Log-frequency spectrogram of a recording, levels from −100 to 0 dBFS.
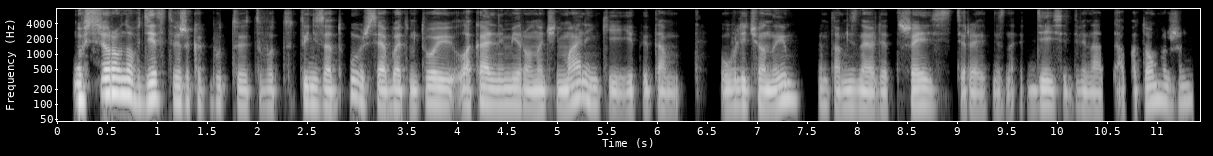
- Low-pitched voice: Yes, low, 100 Hz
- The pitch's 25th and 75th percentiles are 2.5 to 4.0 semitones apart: Yes, average, 2.9 semitones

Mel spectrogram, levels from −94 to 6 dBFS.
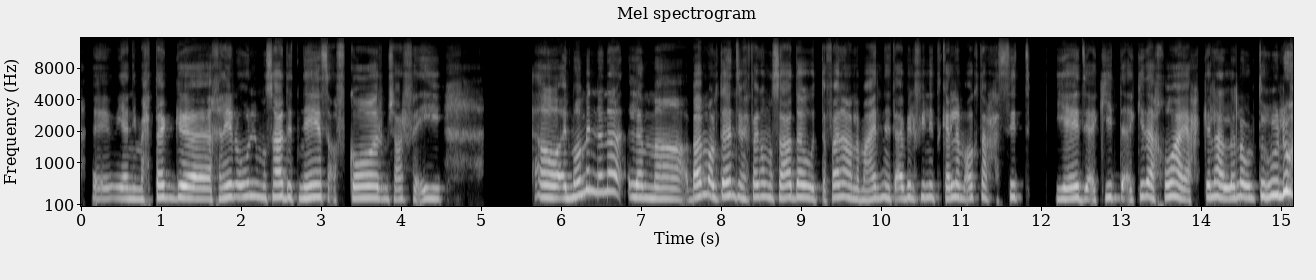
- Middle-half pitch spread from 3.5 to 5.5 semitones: No, narrow, 2.5 semitones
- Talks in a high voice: Yes, very high, 250 Hz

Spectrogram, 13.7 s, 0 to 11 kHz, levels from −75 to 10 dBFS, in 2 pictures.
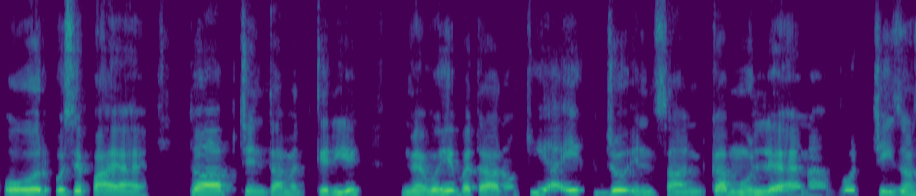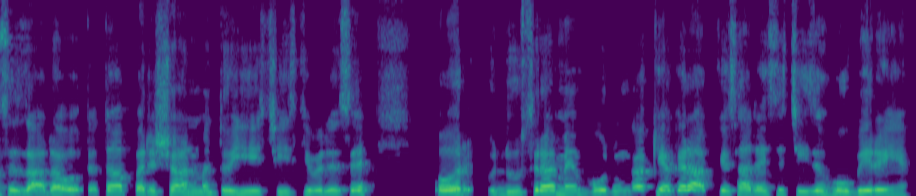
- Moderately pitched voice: Yes, medium, 165 Hz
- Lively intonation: Yes, wide, 7.2 semitones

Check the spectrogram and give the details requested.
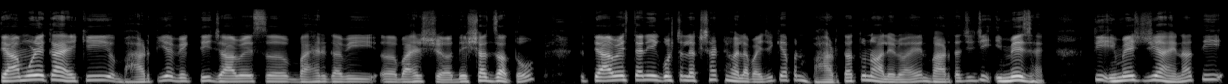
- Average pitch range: No, wide, 6.5 semitones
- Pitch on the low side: No, medium, 155 Hz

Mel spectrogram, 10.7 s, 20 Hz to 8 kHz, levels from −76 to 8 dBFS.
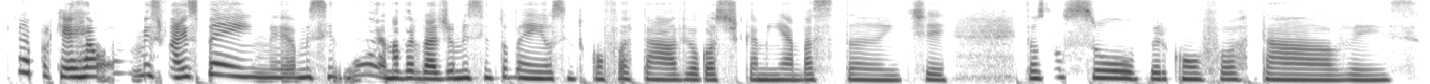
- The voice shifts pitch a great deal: Yes, wide, 6.2 semitones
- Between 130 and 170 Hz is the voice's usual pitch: No, high, 225 Hz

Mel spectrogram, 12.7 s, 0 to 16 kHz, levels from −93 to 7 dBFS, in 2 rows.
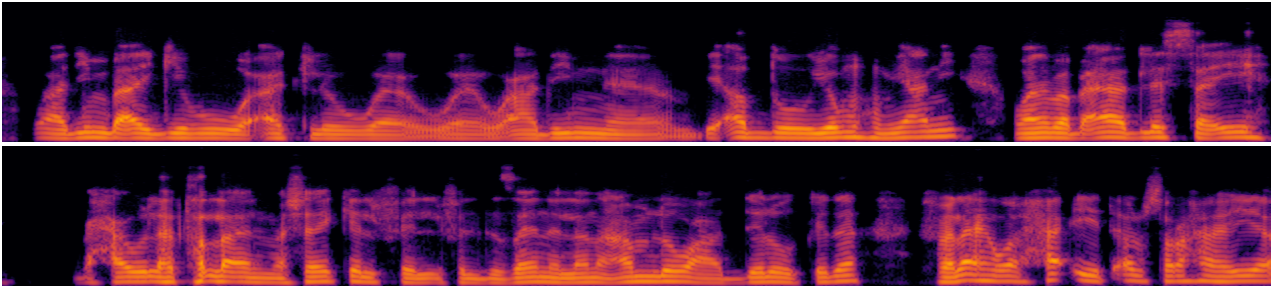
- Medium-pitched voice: No, low, 125 Hz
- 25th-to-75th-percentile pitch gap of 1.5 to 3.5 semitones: Yes, average, 2.8 semitones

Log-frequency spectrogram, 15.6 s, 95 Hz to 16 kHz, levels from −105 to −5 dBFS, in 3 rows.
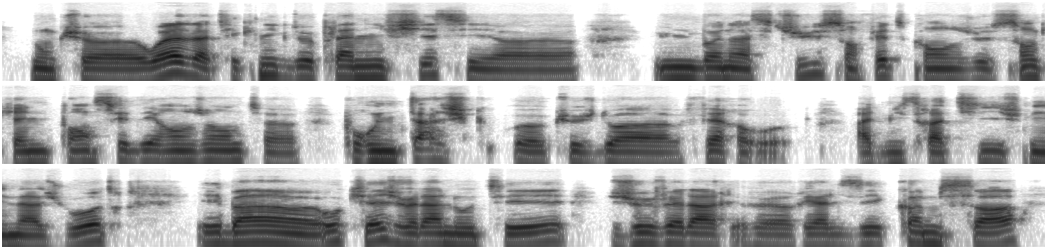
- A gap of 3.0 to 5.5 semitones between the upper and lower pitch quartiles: No, narrow, 2.4 semitones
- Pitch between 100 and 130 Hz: Yes, low, 115 Hz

